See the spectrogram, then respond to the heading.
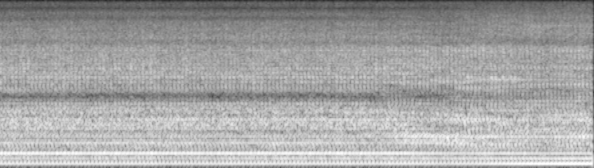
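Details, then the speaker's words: Single-cylinder engine believed pulled from a Toro, running: loud steady exhaust with a regular tapping beat, owner suspects an early knock, cause not confirmed. "I think I yanked this engine off of a Toro because it sounds like it's just starting to knock what do you guys think just doesn't sound quite right to me"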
